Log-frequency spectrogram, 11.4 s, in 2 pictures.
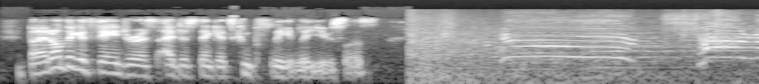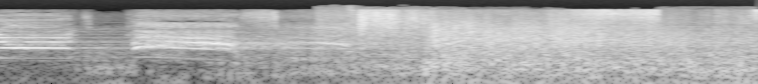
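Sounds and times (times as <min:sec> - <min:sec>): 
speech: 0:00.1 - 0:03.2
lightning crash thunder sound effect: 0:03.1 - 0:05.6, 0:06.4 - 0:11.3.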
